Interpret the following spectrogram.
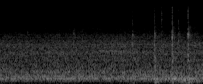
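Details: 2018 MacBook Pro 15" A1707 keyboard, tab key: light, crisp single clicks over steady background hiss, each press even and clean; key working normally.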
